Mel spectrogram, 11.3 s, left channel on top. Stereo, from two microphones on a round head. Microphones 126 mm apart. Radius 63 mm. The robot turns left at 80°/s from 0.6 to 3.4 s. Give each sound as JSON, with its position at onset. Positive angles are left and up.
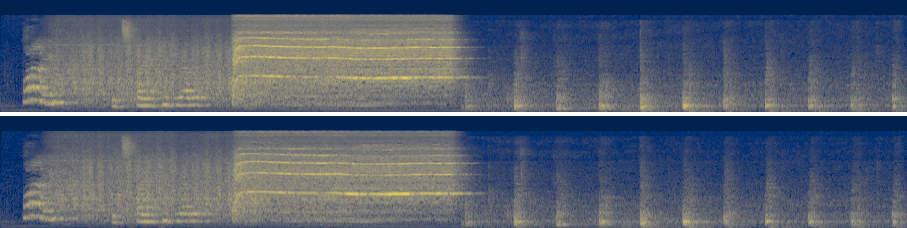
{"t": 0.3, "sound": "a woman speaking", "side_deg": 20, "distance_m": 0.8}
{"t": 2.9, "sound": "a drill", "azimuth_deg": 130, "distance_m": 0.8}
{"t": 5.8, "sound": "footsteps", "side_deg": -45, "distance_m": 1.0}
